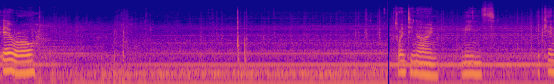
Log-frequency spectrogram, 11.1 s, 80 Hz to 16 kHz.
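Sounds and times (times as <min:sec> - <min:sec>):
blower fan hum: 0:00.0 - 0:11.0
heater click: 0:00.7 - 0:07.8.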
